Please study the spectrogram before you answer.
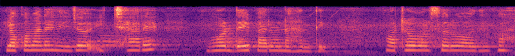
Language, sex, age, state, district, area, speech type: Odia, female, 18-30, Odisha, Subarnapur, urban, spontaneous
